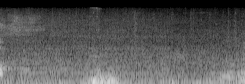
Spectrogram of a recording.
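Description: Motorcycle riding along a town street: a low, steady run of engine and road noise, with a short low rumble about a second in.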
